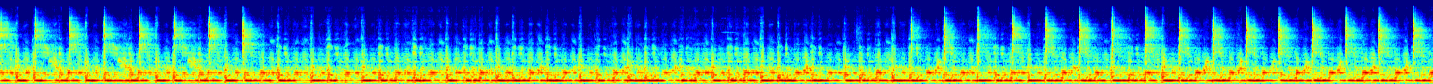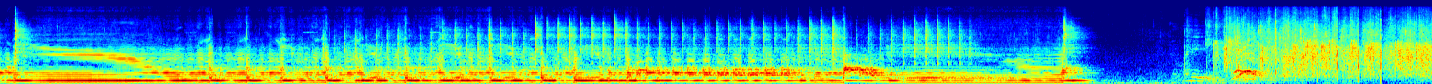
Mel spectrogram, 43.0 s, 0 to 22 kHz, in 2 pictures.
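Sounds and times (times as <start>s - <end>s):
didgeridoo drone: 0.0s - 38.1s.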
